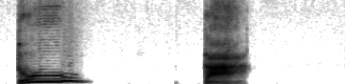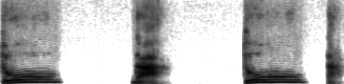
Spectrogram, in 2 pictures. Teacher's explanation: Y la mayor fuerza de voz va a estar en la penúltima sílaba. No en la última, en la penúltima sílaba.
